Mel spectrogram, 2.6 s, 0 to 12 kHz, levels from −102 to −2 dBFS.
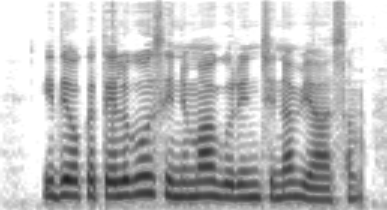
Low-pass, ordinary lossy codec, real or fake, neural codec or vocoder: none; none; real; none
